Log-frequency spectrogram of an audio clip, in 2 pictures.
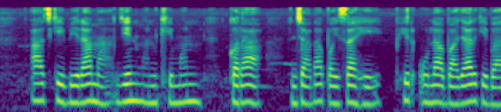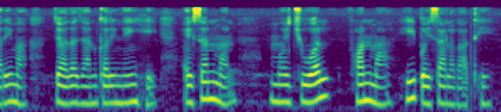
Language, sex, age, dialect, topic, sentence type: Chhattisgarhi, female, 25-30, Eastern, banking, statement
